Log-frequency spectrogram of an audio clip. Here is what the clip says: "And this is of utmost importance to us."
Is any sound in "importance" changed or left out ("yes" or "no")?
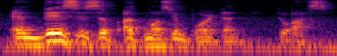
yes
